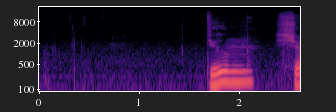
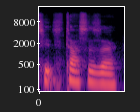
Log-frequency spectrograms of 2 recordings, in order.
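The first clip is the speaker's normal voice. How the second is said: plain reading voice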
